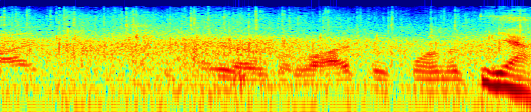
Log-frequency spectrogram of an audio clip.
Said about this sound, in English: Okay, so that obviously has the audience applause, which is beautiful.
